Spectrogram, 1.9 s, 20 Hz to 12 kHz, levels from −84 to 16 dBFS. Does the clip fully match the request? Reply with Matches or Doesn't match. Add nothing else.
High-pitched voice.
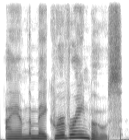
Matches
